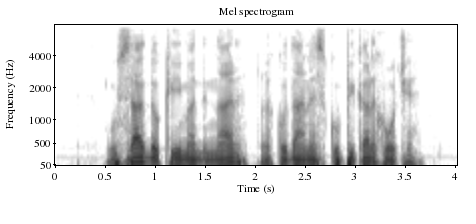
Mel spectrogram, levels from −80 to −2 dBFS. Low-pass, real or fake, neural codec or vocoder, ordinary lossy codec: 7.2 kHz; fake; vocoder, 44.1 kHz, 128 mel bands every 256 samples, BigVGAN v2; none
